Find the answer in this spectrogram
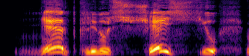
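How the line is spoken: Exclaiming guardsman. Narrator (Russian): воскликнул гвардеец его величества

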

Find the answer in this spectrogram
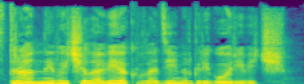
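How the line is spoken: Sighing. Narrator (Russian): вздохнул Устинов

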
